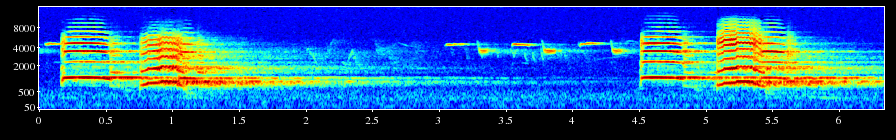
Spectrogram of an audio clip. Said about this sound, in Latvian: Ar skaļām un tālu dzirdamām klaigām tie izziņo savu ierašanos laukos, mežos un purvos. Apbrīnojami saskaņot ir arī dzērvi trompetēšana duetā.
